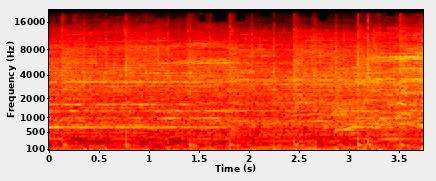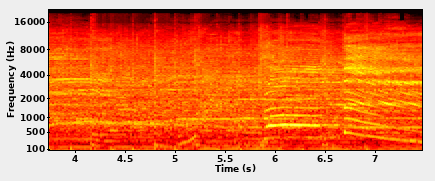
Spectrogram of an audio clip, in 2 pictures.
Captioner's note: crowd cheering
